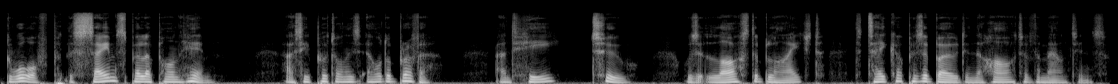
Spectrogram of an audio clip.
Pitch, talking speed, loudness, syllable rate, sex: 110 Hz, 180 wpm, -20 LUFS, 4.8 syllables/s, male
